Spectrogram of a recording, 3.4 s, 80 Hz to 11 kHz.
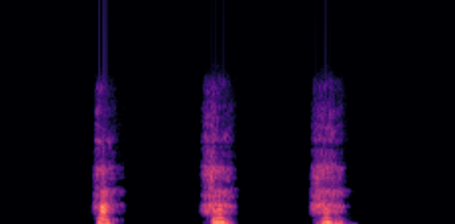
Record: exhalation_length: 3.4 s
exhalation_amplitude: 22303
exhalation_signal_mean_std_ratio: 0.27
survey_phase: beta (2021-08-13 to 2022-03-07)
age: 65+
gender: Female
wearing_mask: 'No'
symptom_cough_any: true
symptom_sore_throat: true
symptom_fever_high_temperature: true
symptom_headache: true
symptom_onset: 5 days
smoker_status: Never smoked
respiratory_condition_asthma: false
respiratory_condition_other: false
recruitment_source: Test and Trace
submission_delay: 2 days
covid_test_result: Positive
covid_test_method: RT-qPCR
covid_ct_value: 30.7
covid_ct_gene: ORF1ab gene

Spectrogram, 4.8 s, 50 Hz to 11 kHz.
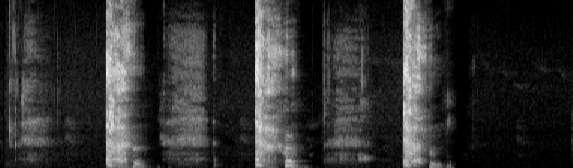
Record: three_cough_length: 4.8 s
three_cough_amplitude: 32767
three_cough_signal_mean_std_ratio: 0.3
survey_phase: beta (2021-08-13 to 2022-03-07)
age: 65+
gender: Female
wearing_mask: 'No'
symptom_cough_any: true
symptom_runny_or_blocked_nose: true
symptom_sore_throat: true
symptom_fatigue: true
smoker_status: Ex-smoker
respiratory_condition_asthma: false
respiratory_condition_other: false
recruitment_source: REACT
submission_delay: 2 days
covid_test_result: Positive
covid_test_method: RT-qPCR
covid_ct_value: 22.0
covid_ct_gene: E gene
influenza_a_test_result: Negative
influenza_b_test_result: Negative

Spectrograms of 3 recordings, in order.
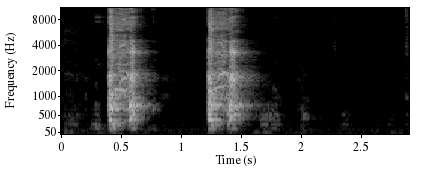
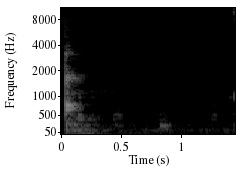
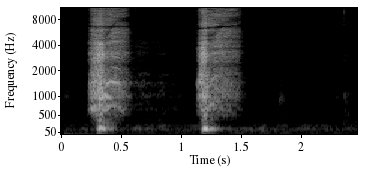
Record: three_cough_length: 2.9 s
three_cough_amplitude: 32768
three_cough_signal_mean_std_ratio: 0.33
cough_length: 1.5 s
cough_amplitude: 2202
cough_signal_mean_std_ratio: 0.33
exhalation_length: 2.5 s
exhalation_amplitude: 32768
exhalation_signal_mean_std_ratio: 0.35
survey_phase: beta (2021-08-13 to 2022-03-07)
age: 45-64
gender: Female
wearing_mask: 'No'
symptom_none: true
smoker_status: Never smoked
respiratory_condition_asthma: false
respiratory_condition_other: false
recruitment_source: REACT
submission_delay: 1 day
covid_test_result: Negative
covid_test_method: RT-qPCR
influenza_a_test_result: Negative
influenza_b_test_result: Negative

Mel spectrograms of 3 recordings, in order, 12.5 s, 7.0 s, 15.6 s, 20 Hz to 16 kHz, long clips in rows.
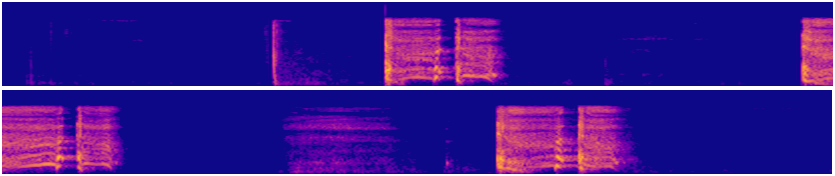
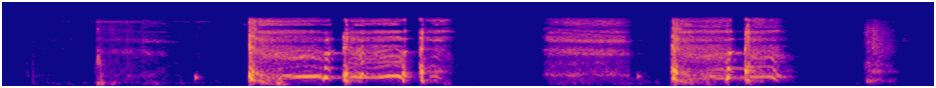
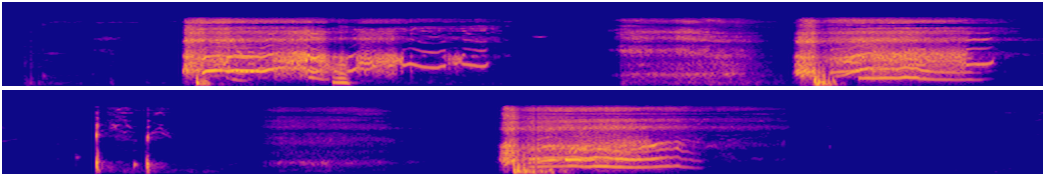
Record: three_cough_length: 12.5 s
three_cough_amplitude: 32768
three_cough_signal_mean_std_ratio: 0.31
cough_length: 7.0 s
cough_amplitude: 31247
cough_signal_mean_std_ratio: 0.42
exhalation_length: 15.6 s
exhalation_amplitude: 32186
exhalation_signal_mean_std_ratio: 0.49
survey_phase: beta (2021-08-13 to 2022-03-07)
age: 45-64
gender: Female
wearing_mask: 'No'
symptom_cough_any: true
symptom_runny_or_blocked_nose: true
symptom_abdominal_pain: true
symptom_fatigue: true
symptom_headache: true
symptom_onset: 2 days
smoker_status: Ex-smoker
respiratory_condition_asthma: false
respiratory_condition_other: false
recruitment_source: Test and Trace
submission_delay: 2 days
covid_test_result: Positive
covid_test_method: ePCR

